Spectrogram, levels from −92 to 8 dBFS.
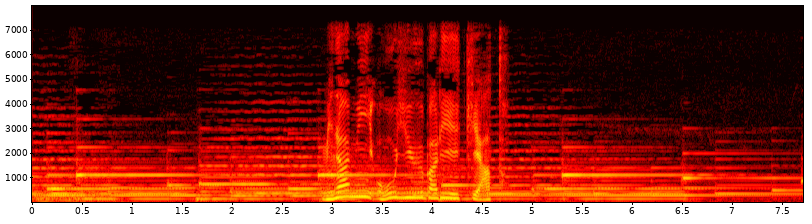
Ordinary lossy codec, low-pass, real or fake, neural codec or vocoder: none; 7.2 kHz; real; none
